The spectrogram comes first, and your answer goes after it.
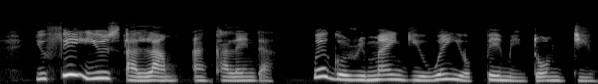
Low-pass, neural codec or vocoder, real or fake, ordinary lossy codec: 7.2 kHz; none; real; none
